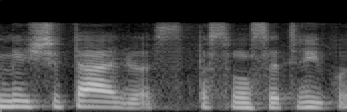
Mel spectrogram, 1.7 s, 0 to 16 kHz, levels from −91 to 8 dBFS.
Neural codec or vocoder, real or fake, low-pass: codec, 16 kHz, 1 kbps, FunCodec, trained on Chinese and English, 50 frames a second; fake; 7.2 kHz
